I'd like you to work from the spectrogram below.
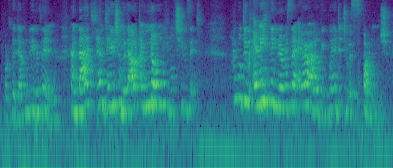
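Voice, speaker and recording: High-voiced witty Portia, played by a woman, in echo. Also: lively intonation, a little fast, a bit bright. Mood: disdainful wit. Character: witty young Venetian heiress, wry and sharp-tongued. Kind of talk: staged reading of Shakespearean comedy. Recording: distant echoey room with faint noise.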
